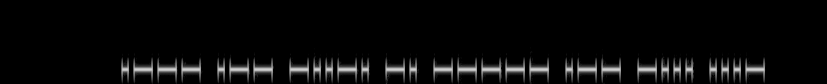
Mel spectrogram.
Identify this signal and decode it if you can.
Morse code, heard as a keyed tone, about 20 wpm, 700 Hz. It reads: JW/N0WBV
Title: Difficult Call Signs 20wpm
